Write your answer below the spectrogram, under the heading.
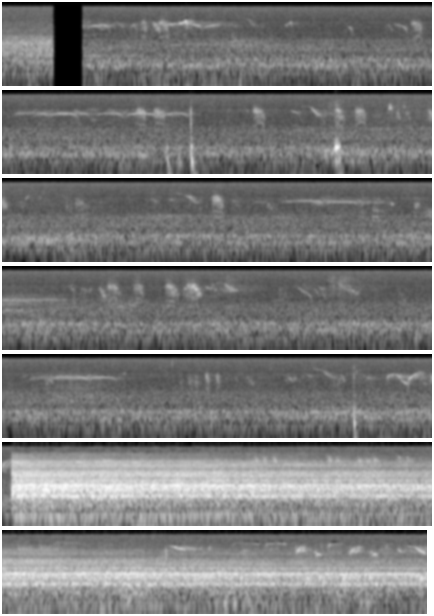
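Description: A flock of tree sparrows chirping: many short, high chirps and a few wavering calls over a faint background hiss. About two-thirds of the way through, a much louder steady rushing noise starts abruptly.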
